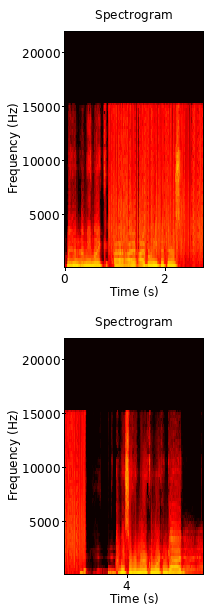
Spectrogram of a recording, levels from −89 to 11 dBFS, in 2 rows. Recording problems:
distortion; heavy; 13% of the sound clipped
echo of what is said; faint; from 3 s on; 260 ms later, 20 dB below the speech
crackling; loud; from 1 to 3 s; 8 dB below the speech

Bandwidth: 15 kHz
